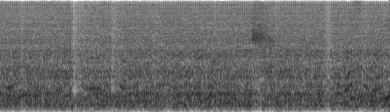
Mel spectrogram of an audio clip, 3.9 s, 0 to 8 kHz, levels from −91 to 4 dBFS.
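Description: From the very start right through to the end, there's a second voice sitting alongside the talker, and it's actually a bit louder, roughly 5 dB above the main speech. That's the other side's voice leaking through, most likely because the far end was playing on a loudspeaker and the echo canceller didn't strip it out of the mic. There's nothing above 8 kHz in the call band.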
